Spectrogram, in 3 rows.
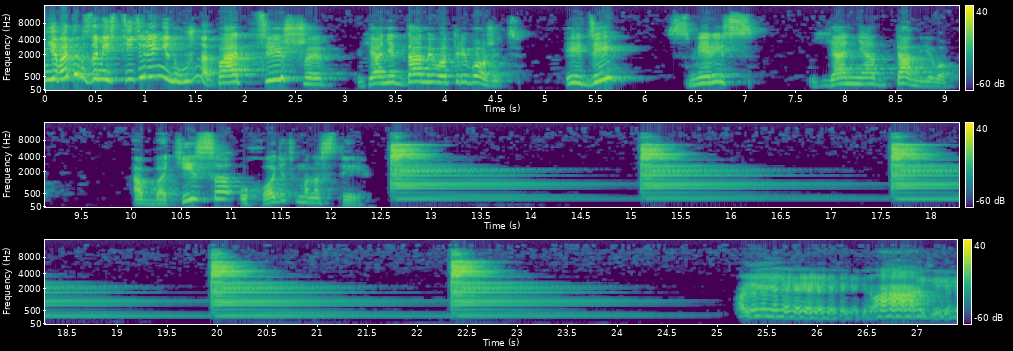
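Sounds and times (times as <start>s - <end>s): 
speech: 0.1s - 9.2s, 10.0s - 12.8s, 26.2s - 27.4s
clock striking five: 12.6s - 24.8s.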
